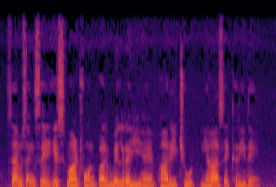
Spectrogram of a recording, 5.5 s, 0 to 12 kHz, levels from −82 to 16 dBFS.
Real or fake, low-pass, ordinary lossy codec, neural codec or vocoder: fake; 10.8 kHz; AAC, 64 kbps; vocoder, 48 kHz, 128 mel bands, Vocos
